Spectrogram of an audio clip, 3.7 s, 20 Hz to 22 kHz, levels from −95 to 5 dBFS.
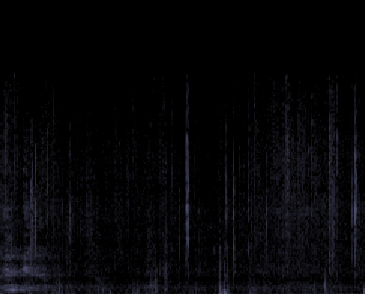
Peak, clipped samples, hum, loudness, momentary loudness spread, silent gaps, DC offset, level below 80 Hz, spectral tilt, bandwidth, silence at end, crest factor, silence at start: -38 dBFS; under 0.1%; none; -66 LUFS; 6 LU; none; under 0.1%; -82 dBFS; -2 dB/octave; 16.5 kHz; 0 s; 30 dB; 0 s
